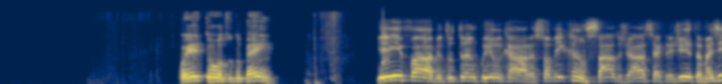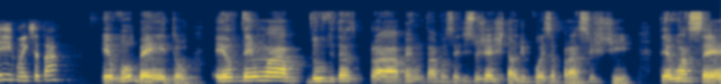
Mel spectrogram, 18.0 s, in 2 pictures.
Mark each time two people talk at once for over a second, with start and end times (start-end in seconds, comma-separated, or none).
none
